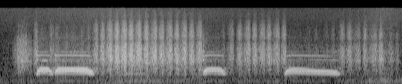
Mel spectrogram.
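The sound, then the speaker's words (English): A hand-whittled wooden toy train whistle gives three breathy two-tone blasts, the first and last held about a second, separated by a shorter toot, with rhythmic chuffing noise in between and no talking. “So uh, then this is a train whistle that I whittled.”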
